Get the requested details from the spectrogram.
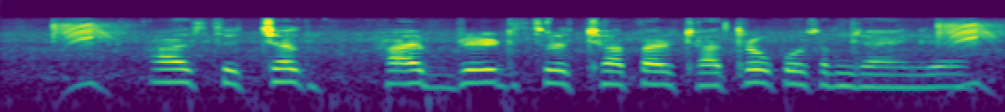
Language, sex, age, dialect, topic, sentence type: Hindi, female, 25-30, Kanauji Braj Bhasha, banking, statement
